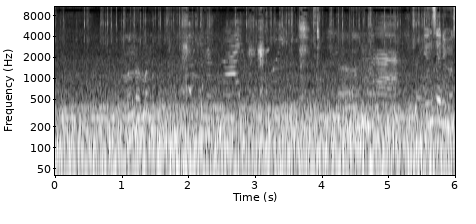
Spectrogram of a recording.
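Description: Steady road and engine rumble inside a moving car's cabin, with faint children's voices now and then.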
